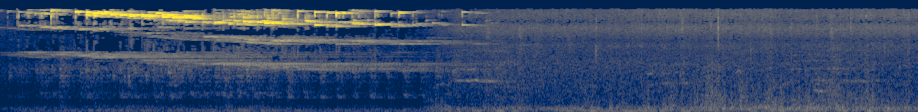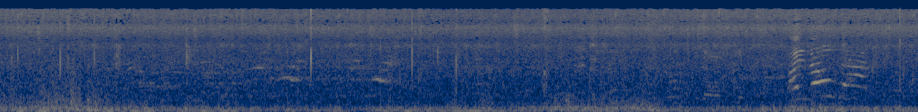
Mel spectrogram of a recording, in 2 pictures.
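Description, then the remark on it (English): Stormy evening weather heard from inside an elevator: a steady, deep rumble of thunder and rain at moderate loudness, following a brief opening of high whistling tones, with faint muffled voices underneath. “Now sit back, relax, close your eyes, and come with me as we ride in an elevator on a dark and stormy evening.”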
